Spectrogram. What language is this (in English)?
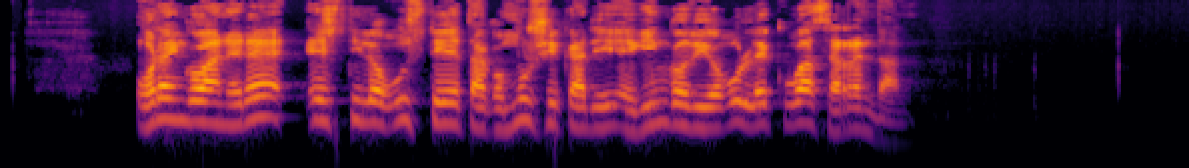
Basque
